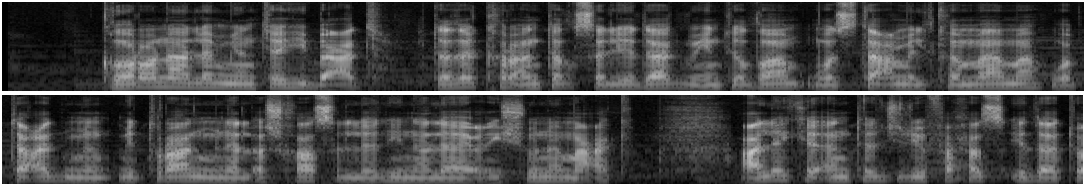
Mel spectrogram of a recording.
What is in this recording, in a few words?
Arabic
